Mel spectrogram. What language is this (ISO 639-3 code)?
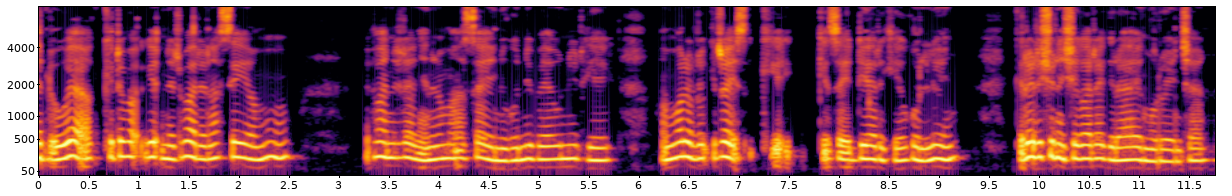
mas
